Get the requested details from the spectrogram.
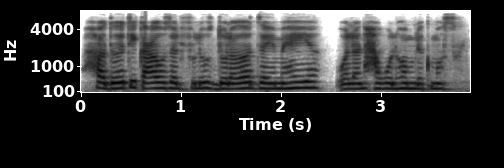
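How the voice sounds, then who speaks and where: A woman's voice: mid-range voice, little pitch movement, fast talker, highs cut off, lightly acted. A woman with an Egyptian accent voicing a scheming young male fiancé who talks politely, reassuringly and formally. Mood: smooth. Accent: Egyptian Arabic.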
